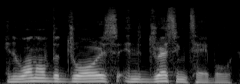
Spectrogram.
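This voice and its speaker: A man's voice: medium pitch, brisk, dark tone, dry recording, lightly acted. A man reading as an anxious woman in love. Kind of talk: reading aloud from a novel.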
